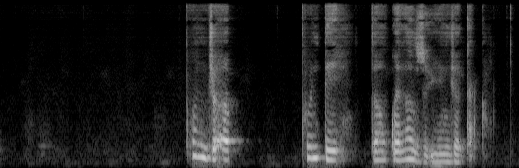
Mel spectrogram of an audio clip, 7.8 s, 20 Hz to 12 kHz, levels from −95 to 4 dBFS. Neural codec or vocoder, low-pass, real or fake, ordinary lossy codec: codec, 44.1 kHz, 2.6 kbps, DAC; 10.8 kHz; fake; MP3, 96 kbps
